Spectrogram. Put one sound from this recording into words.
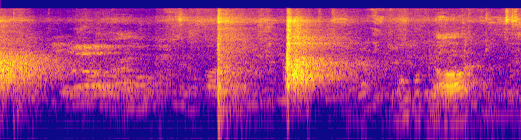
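A bowling ball knocks sharply against another ball.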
